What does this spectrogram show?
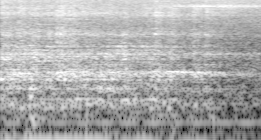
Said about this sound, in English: That was the cleanest subway cars I've ever seen. That's Canada.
